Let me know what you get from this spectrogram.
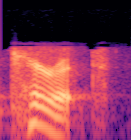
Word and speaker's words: tarot: And he said, you didn't say tarot. You knew not to pronounce the T.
